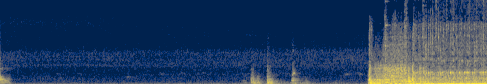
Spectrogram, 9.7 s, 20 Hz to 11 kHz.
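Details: Old Caterpillar D6 dozer diesel restarting on its own after some blading, once the fuel problem was fixed: catches at once and settles into a strong, even clatter with no stumbling; normal start and idle.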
